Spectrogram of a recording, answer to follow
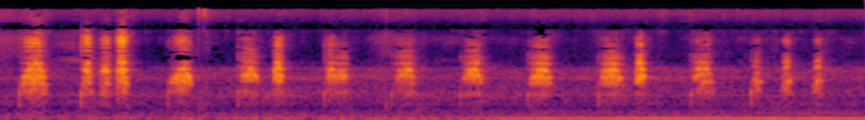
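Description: Ducks quacking in a run of short, repeated calls, about two or three a second. A low steady rumble comes in underneath about halfway through.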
